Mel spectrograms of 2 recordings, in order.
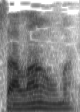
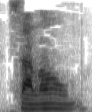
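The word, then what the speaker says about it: Siloam: I should say Salam is the way you pronounce properly. That O is long vowel, not short vowel. Salam.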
